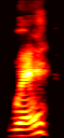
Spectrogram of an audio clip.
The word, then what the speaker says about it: oui: it's the combination of the French word for yes which is way I'm GNA say it wrong I am not French by any stretch or some people say we but we and the German letter or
